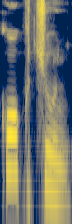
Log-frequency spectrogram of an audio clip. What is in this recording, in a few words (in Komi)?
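"кок чунь", Komi, female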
